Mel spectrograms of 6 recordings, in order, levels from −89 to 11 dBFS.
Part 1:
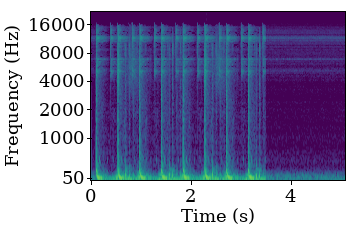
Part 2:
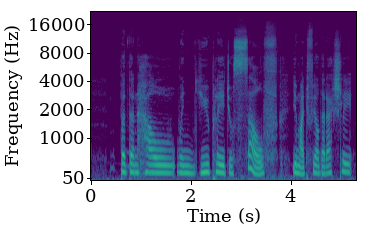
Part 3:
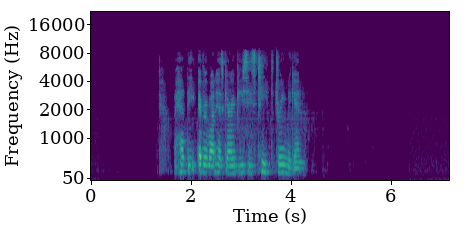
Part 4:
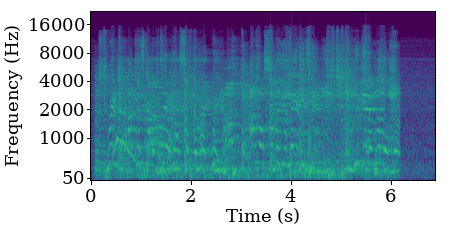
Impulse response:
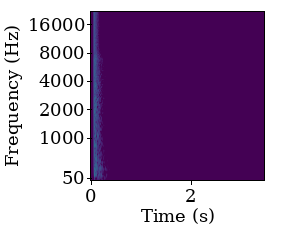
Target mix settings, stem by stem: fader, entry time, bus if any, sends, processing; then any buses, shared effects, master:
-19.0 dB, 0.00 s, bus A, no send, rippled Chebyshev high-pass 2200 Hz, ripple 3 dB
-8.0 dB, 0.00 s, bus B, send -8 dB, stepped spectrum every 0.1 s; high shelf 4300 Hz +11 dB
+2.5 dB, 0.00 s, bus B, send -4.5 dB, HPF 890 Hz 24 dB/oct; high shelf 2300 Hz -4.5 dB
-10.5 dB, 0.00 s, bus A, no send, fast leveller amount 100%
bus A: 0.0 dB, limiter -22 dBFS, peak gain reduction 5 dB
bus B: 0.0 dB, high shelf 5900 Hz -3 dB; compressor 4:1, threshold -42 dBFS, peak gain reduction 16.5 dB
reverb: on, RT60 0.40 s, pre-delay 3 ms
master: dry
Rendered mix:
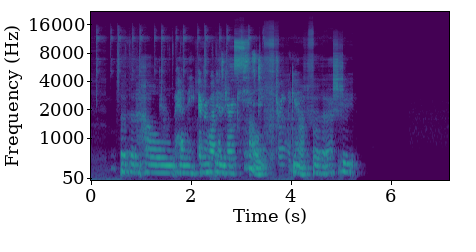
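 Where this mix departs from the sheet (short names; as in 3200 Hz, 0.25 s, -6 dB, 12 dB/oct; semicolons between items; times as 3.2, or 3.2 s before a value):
stem 2 -8.0 dB -> +2.5 dB; stem 4: muted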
